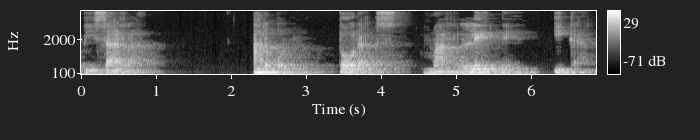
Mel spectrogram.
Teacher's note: la mayor fuerza de voz en la penúltima sílaba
